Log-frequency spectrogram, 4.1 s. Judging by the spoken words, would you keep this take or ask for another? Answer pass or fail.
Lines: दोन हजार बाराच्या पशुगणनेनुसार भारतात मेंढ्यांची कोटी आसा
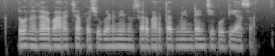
pass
